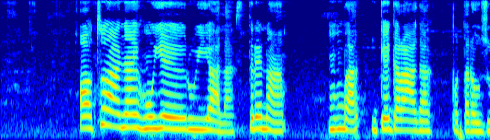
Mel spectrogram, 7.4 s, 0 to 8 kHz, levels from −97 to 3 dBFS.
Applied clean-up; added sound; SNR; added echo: none; none; none; none.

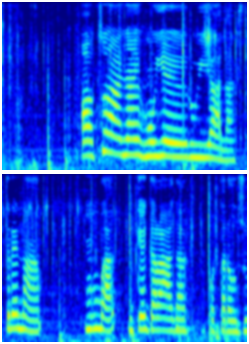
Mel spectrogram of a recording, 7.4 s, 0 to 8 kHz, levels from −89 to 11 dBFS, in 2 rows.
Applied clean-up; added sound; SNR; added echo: none; Writing + Typing; 15 dB; none.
